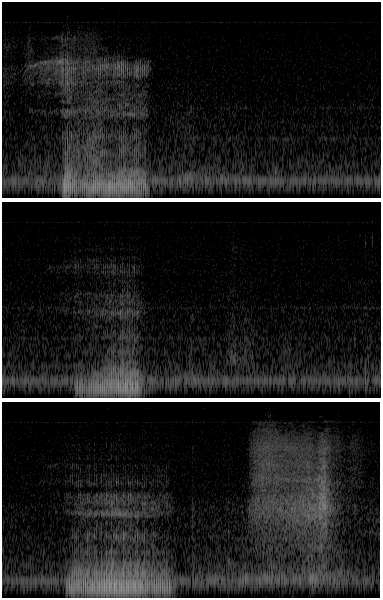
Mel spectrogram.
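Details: Sleeping Bullmastiff snoring: four deep, rumbling snores roughly every four to five seconds in a quiet room; loud snoring in a large dog.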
